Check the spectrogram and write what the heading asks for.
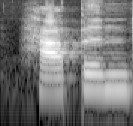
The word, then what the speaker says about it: happened: the stress syllable of happened is the first syllable so I've written that in capital letters here in uppercase so that you can see what happened that the ha is going to be long have the clear vowel and the rest will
